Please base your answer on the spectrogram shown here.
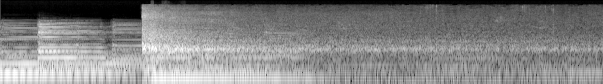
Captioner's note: noise of speeding cars, in the background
